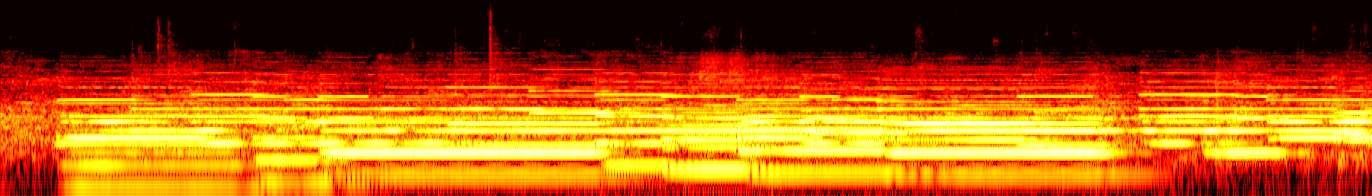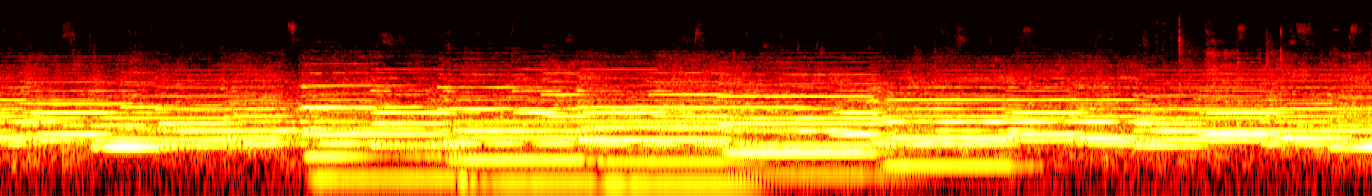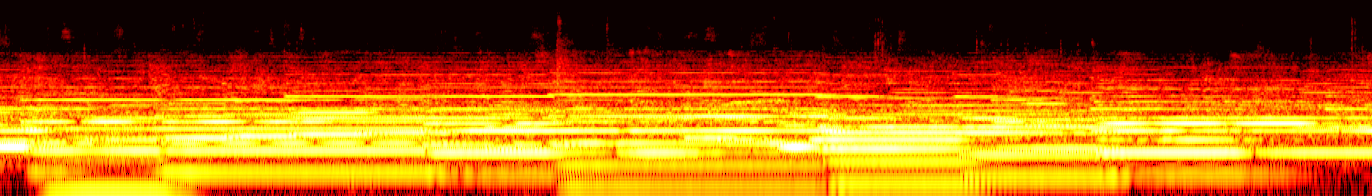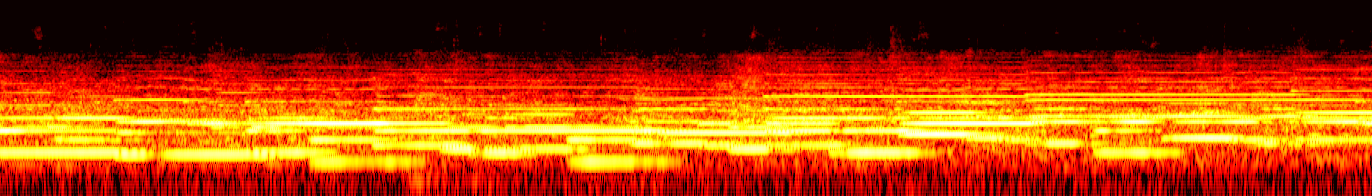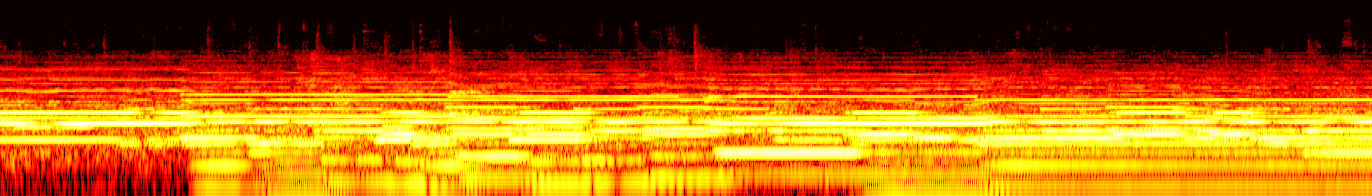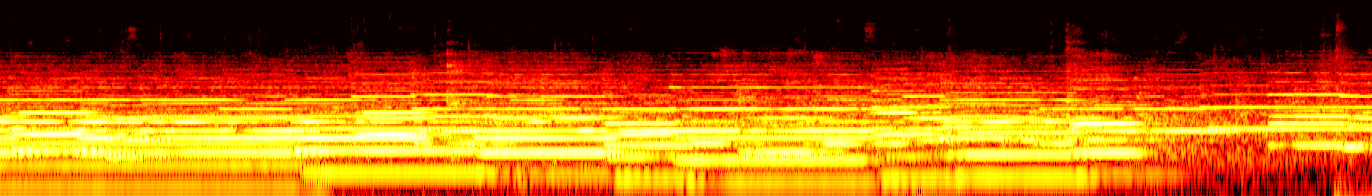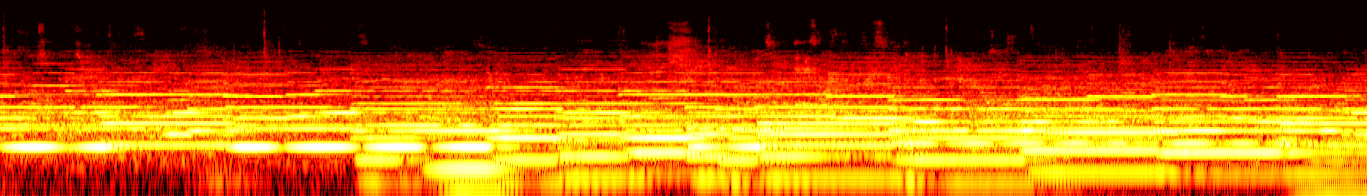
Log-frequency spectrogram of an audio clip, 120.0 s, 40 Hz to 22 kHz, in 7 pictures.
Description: Lent service held on April 9, 2025, in Trinity Chapel
choral setting
Complete service audio for Lent - Wednesday, April 9, 2025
